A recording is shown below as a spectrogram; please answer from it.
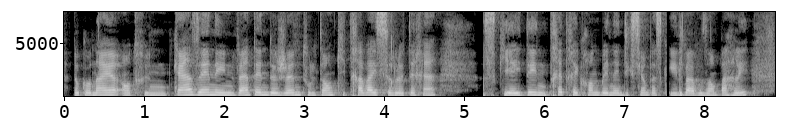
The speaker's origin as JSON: {"language": "French", "town": "La Chaux-de-Fonds", "region": "Neuchâtel", "country": "Switzerland", "tie": "born or raised there", "lives_now": "Myanmar", "said": "Et moi, j'ai grandi ici à La Chaux-de-Fonds."}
